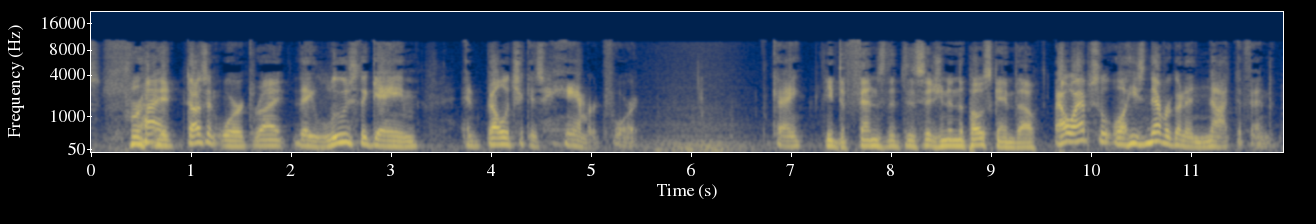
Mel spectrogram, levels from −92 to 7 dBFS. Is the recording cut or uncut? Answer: uncut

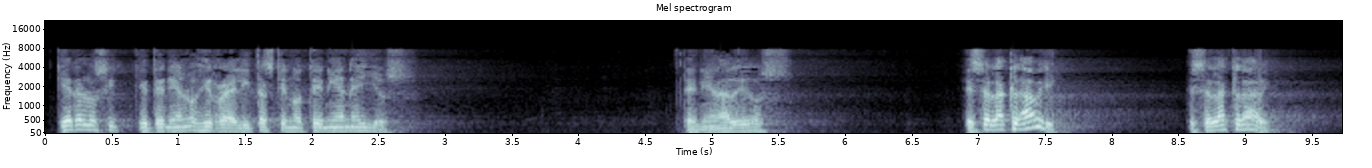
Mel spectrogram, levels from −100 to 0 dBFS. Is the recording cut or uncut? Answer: uncut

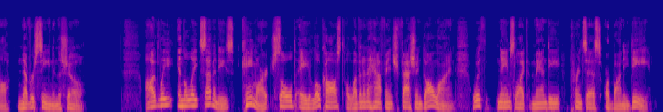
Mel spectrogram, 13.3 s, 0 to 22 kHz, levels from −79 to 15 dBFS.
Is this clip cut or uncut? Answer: uncut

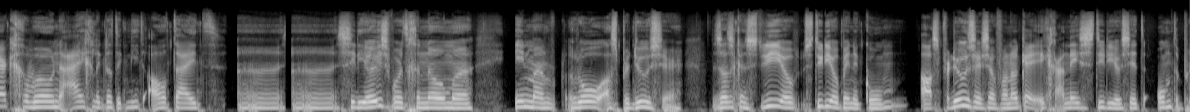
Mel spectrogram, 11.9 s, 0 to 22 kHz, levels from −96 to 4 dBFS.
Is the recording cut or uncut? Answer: cut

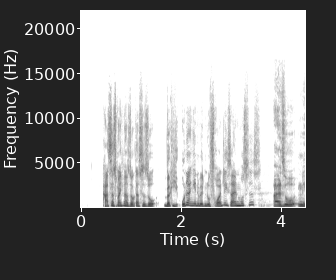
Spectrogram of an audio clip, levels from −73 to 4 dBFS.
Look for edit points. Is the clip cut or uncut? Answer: cut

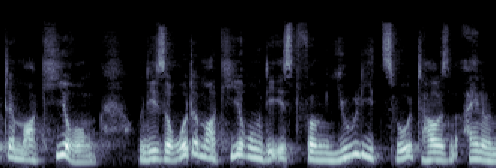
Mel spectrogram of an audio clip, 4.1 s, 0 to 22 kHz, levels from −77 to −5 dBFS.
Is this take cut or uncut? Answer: uncut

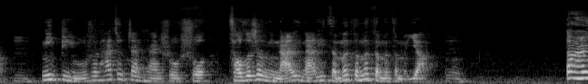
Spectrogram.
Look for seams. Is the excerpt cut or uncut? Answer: cut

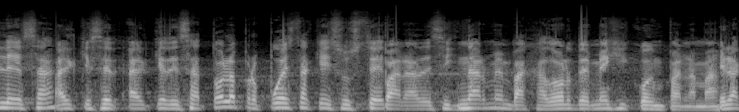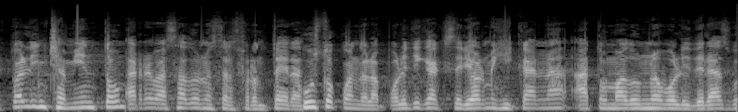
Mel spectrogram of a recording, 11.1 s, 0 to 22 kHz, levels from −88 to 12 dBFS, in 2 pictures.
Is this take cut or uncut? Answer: uncut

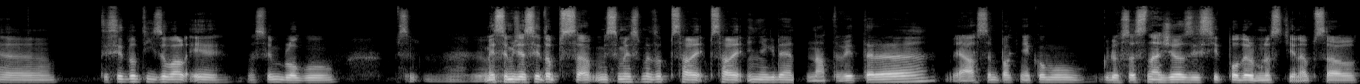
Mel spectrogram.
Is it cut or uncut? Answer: cut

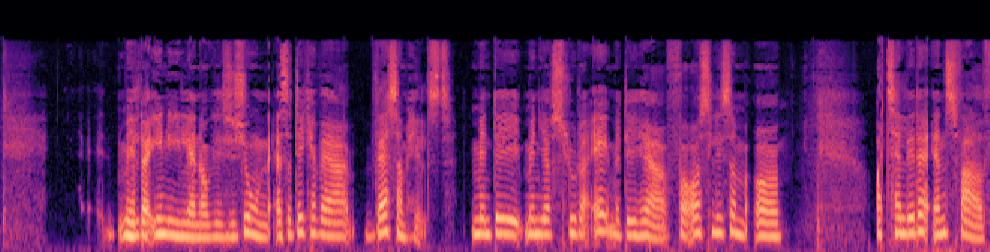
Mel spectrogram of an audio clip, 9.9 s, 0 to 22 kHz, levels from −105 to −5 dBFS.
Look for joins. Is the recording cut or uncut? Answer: uncut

